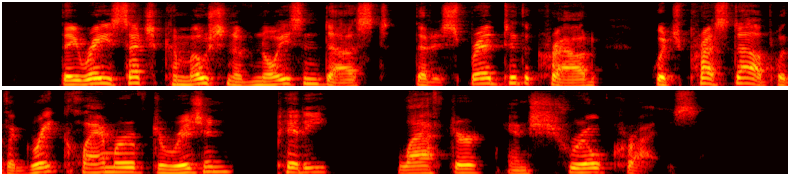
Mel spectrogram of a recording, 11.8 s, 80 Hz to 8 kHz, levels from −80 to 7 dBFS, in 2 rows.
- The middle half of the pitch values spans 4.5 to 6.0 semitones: Yes, wide, 5.5 semitones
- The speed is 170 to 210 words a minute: No, average, 150 wpm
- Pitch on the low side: No, medium, 150 Hz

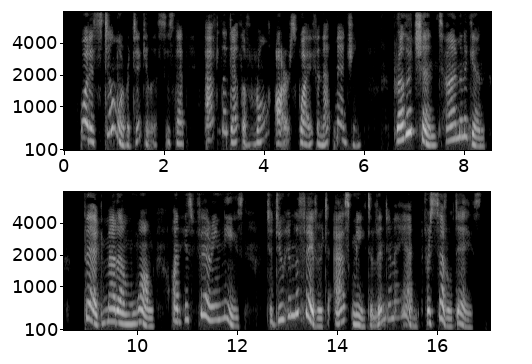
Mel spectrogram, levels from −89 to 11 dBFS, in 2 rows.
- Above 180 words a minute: No, average, 160 wpm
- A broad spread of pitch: Yes, wide, 7.6 semitones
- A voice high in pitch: Yes, very high, 260 Hz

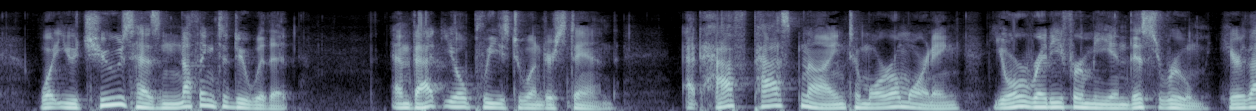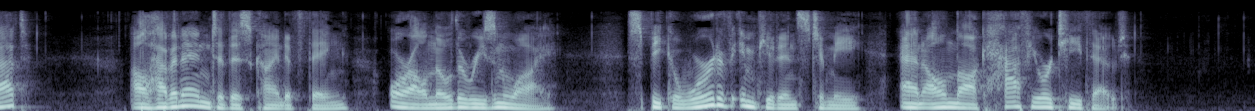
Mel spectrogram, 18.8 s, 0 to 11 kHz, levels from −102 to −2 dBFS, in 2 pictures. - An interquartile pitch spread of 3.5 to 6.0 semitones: Yes, average, 4.5 semitones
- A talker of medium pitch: No, low, 115 Hz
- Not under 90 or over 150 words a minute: No, average, 190 wpm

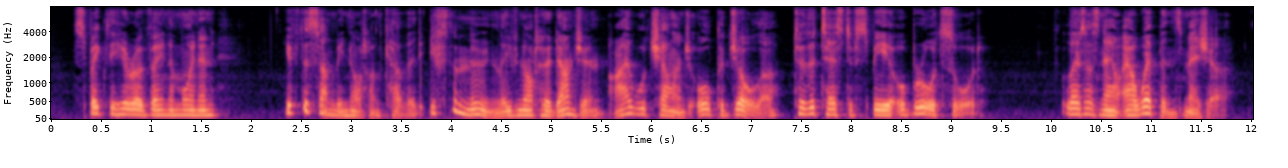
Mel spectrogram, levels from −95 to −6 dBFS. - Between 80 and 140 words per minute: No, average, 175 wpm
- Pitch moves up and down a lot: No, narrow, 2.6 semitones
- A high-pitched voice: No, low, 135 Hz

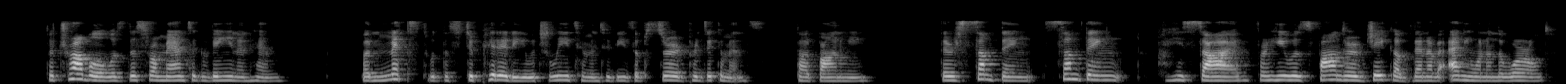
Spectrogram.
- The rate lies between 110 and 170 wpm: Yes, average, 155 wpm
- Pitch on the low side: No, medium, 185 Hz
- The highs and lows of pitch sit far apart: No, narrow, 2.6 semitones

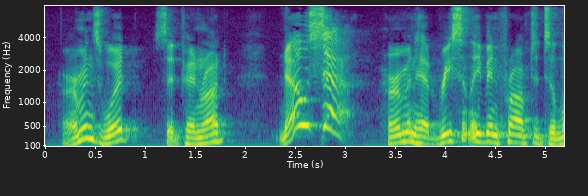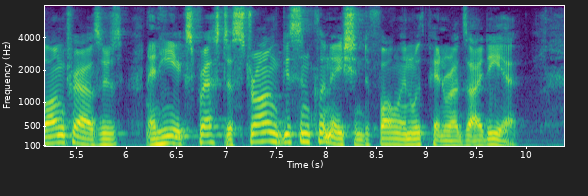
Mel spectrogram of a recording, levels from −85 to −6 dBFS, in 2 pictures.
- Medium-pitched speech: Yes, medium, 145 Hz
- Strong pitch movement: Yes, wide, 6.3 semitones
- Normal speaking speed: Yes, average, 150 wpm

